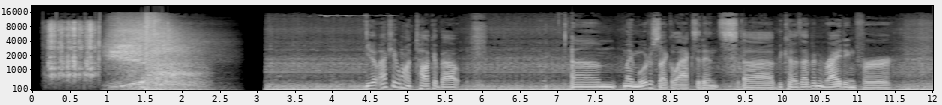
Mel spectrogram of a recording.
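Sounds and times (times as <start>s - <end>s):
loud noisy whoosh: 1.0s - 2.6s
motorcycle engine rumble: 3.1s - 11.3s.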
